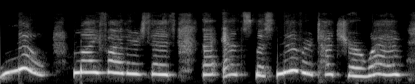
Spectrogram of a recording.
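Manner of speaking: tiny, squeaky, very high ant voice. Storyteller showing how they voice the characters in a story: little ant voice. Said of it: "I get to be the little ant saying".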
